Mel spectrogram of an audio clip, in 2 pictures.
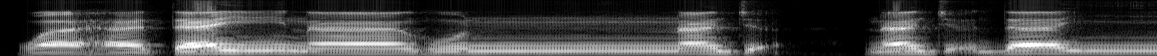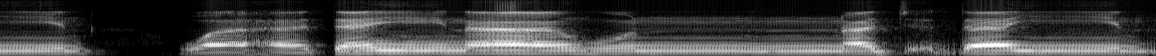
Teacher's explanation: Jimnya berharokat sukun, ini dimatikan di qalqalah. Najdain, ya-nya sukun, dimatikan nunnya, maka cara membacanya najdain.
